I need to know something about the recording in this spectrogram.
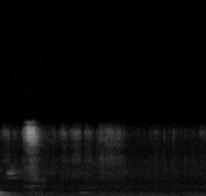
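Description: Faint scratching of a graphite pencil moving over a paper worksheet.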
